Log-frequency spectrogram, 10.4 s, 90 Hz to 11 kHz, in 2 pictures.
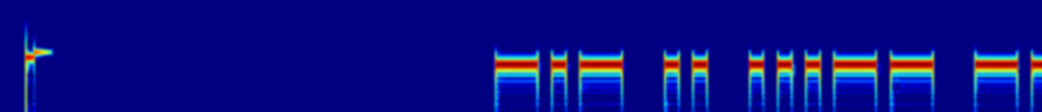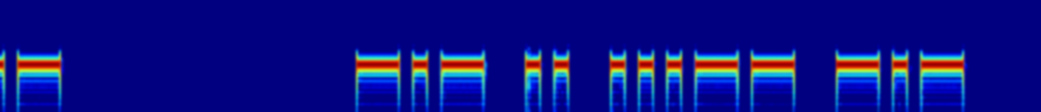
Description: Morse code, heard as a keyed tone, about 17 wpm, 700 Hz. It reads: KI3K KI3K
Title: USA Call Signs - 4 Characters - Repeated 3x - 17wpm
